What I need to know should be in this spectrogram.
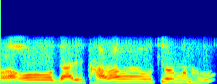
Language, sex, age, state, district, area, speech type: Assamese, male, 18-30, Assam, Morigaon, rural, conversation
